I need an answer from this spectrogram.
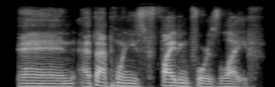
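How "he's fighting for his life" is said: normal talking voice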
